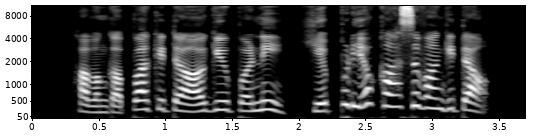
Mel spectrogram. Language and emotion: Tamil, happy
